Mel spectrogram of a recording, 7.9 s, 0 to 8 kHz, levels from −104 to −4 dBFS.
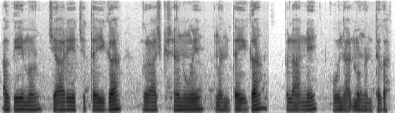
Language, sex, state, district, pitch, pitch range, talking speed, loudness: Wancho, male, Arunachal Pradesh, Longding, 100 Hz, 95-100 Hz, 130 wpm, -22 LUFS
